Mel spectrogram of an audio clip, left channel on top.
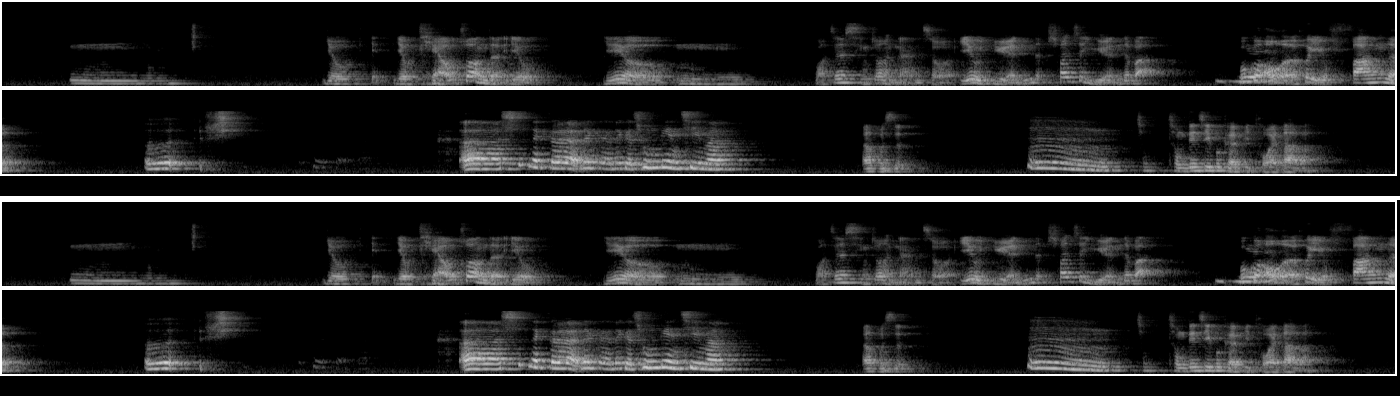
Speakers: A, on the left (about 25°); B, on the right (about 40°).
A: 嗯，有有条状的，有也有，嗯，哇，这个形状很难说啊，也有圆的，算是圆的吧。
B: 圆，
A: 不过偶尔会有方的，
B: 呃，是呃，是那个那个那个充电器吗？
A: 啊，不是，
B: 嗯，
A: 充充电器不可能比头还大吧？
